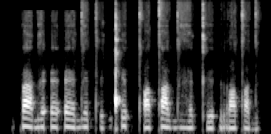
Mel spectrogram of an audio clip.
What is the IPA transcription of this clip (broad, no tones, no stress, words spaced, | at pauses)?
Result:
paɡɛ ʔɛʔɛdɛ tʼɪǃʼɪʔtʼu tˤʊldʱɛ kʼɪʔ rʊtˤʊd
